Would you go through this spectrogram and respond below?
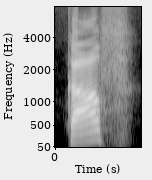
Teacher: காஃப்னு சொல்லும்போது வெறும் எஃப் உச்சரிப்போடு வந்துடுது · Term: சைலண்ட்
